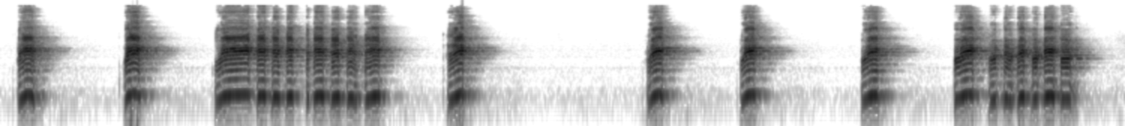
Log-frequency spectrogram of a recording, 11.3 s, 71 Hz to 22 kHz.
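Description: A black Duck Commander Shadow duck call blown in bursts in 28-degree cold: single loud quacks, then rapid descending runs of quacks, with short pauses between each sequence and no talking.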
